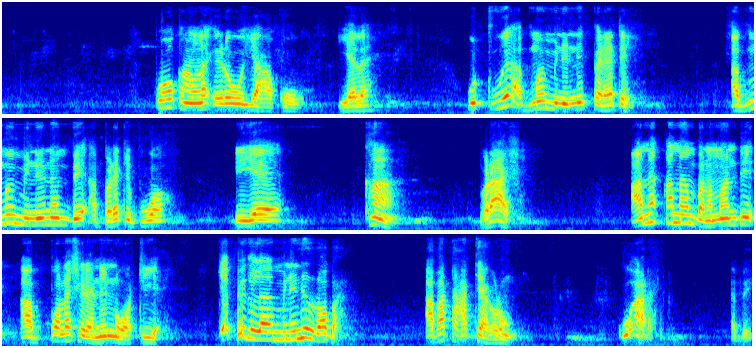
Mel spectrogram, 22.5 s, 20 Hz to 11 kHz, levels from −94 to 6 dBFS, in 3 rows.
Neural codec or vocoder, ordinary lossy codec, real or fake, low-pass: none; Opus, 16 kbps; real; 9.9 kHz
